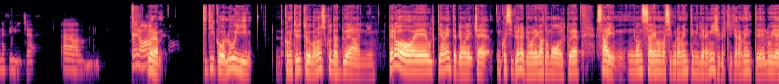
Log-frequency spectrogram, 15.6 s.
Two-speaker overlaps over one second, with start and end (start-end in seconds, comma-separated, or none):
none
